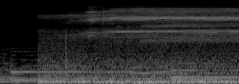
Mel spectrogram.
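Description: Soft instrumental background music with sustained, piano-like notes. About a third of a second in, a steady outdoor background noise with a thin high-pitched hum comes in under it.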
